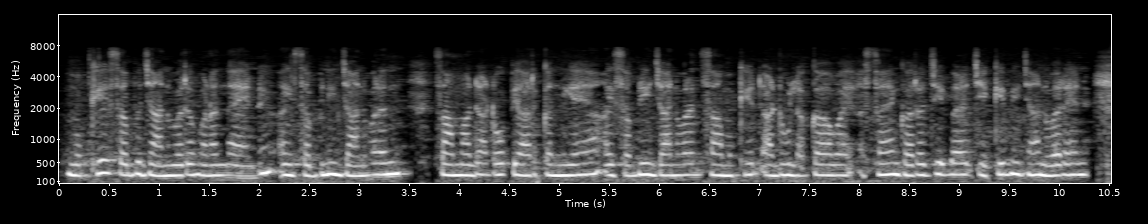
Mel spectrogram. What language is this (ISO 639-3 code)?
snd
